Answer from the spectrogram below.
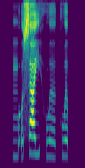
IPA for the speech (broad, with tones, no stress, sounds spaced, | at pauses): m o̰˧˥ s a˧ j h w ə̤ː˨˩ k w ə˦˥ p̚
